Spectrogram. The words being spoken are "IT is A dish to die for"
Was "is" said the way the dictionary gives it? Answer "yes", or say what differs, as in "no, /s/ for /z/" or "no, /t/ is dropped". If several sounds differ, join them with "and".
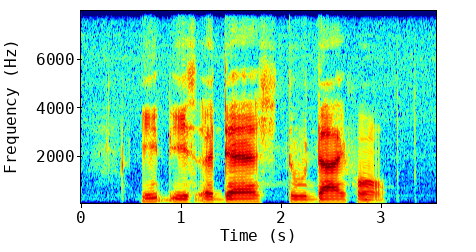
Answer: no, /s/ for /z/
